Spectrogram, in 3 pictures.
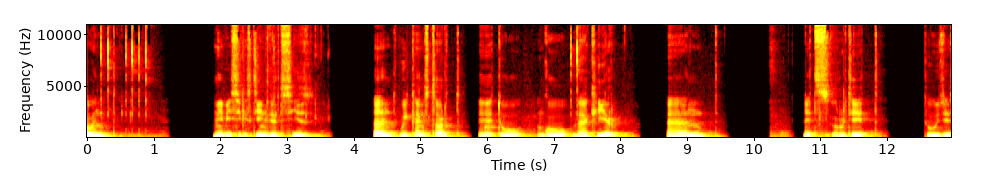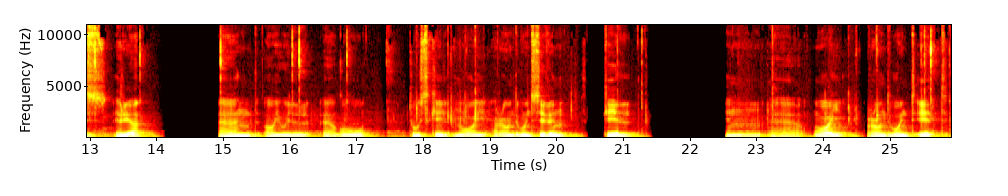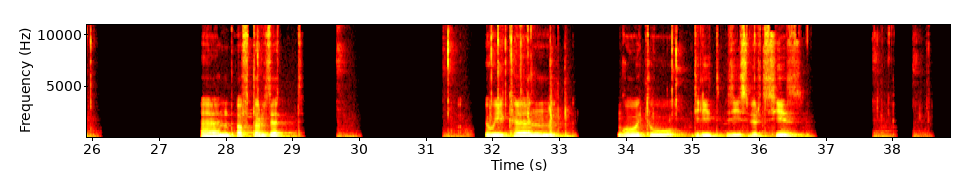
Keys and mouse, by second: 0.7-2.6 drag, 4.9 z, 4.9 g, 5.9 click, 7.6 s, 12.2 r, 13.7-15.5 drag, 15.4 s, 16.8-18.6 drag, 18.5 s, 21.2-23.9 middle drag, 24.0 s, 27.1 z, 28.4-30.3 drag, 30.1 Tab, 31.2-33.7 drag, 31.8-34.0 right drag, 32.8 ctrl+KP_Add, 34.3 x, 36.1 click, 37.6-38.8 right drag.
